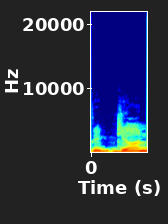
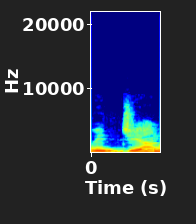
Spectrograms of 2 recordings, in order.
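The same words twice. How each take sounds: First: The middle cluster sounds like 'gya'. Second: The middle cluster sounds like 'jya'. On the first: The speaker calls it wrong. "जबकि वो विज्ञान नहीं होता, ... ज्ञ नहीं होता" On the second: The speaker calls it right. "वो विज्ञान होता है। ... वो ज्य होता है"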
